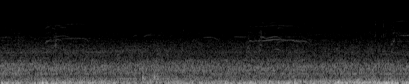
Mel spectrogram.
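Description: Wind buffeting the microphone in a steady low rumble, with a few faint high chirps about half a second in and again two to three seconds in.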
